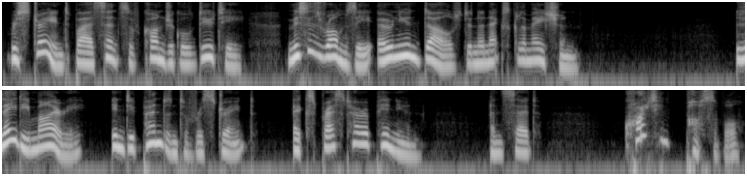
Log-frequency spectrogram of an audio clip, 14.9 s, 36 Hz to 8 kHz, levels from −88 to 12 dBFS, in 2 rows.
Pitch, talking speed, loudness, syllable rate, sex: 185 Hz, 105 wpm, -18 LUFS, 4.9 syllables/s, female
